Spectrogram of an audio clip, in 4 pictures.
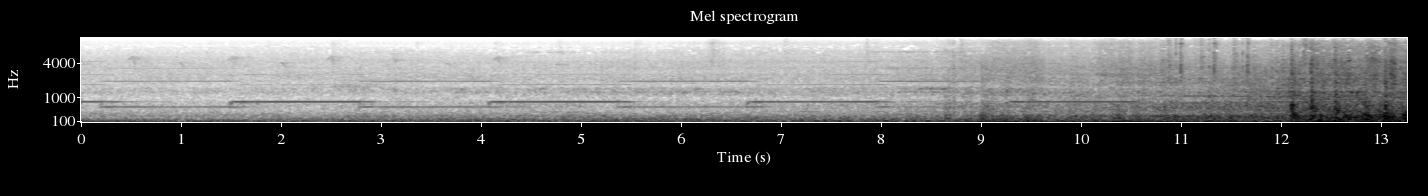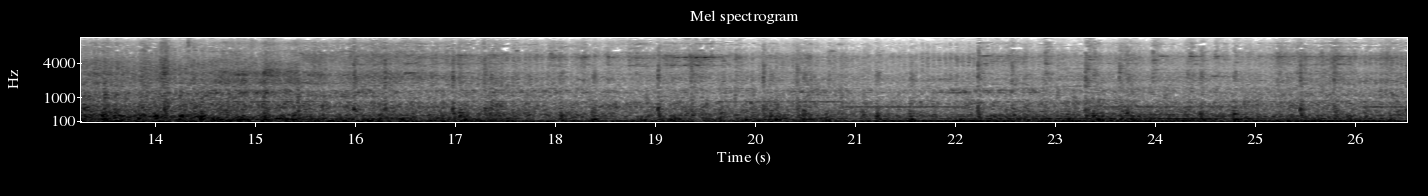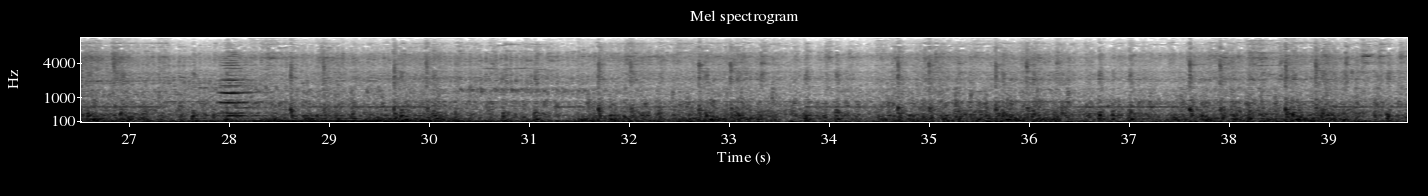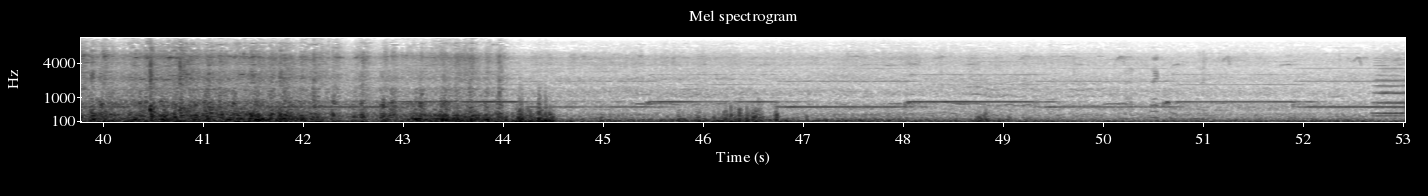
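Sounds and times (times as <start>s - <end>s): train wheels clattering over rails: 8.6s - 44.4s.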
